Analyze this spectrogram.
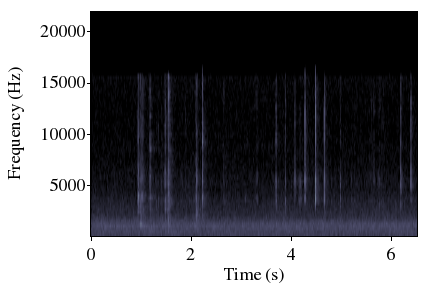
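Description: Small hard plastic toy kitchen pieces clicking and tapping as they are picked up and handled, in scattered light clicks with a cluster about four seconds in, over a steady low background hum.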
